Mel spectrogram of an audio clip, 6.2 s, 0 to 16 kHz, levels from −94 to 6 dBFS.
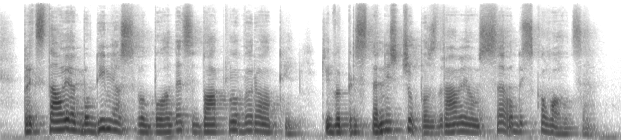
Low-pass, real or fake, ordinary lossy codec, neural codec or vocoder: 14.4 kHz; fake; none; codec, 32 kHz, 1.9 kbps, SNAC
